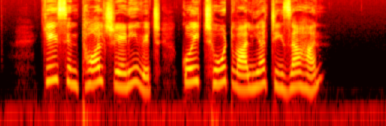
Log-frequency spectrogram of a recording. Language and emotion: Punjabi, neutral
